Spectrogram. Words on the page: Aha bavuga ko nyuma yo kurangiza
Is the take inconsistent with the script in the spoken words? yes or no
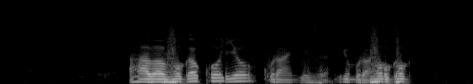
yes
